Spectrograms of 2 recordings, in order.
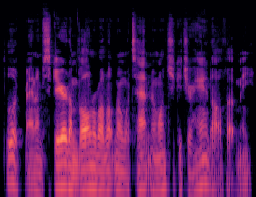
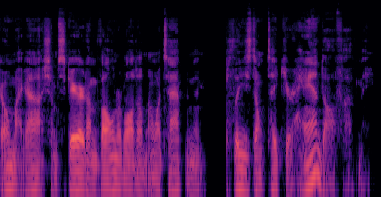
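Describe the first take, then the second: First: Pushing him away, voice up and firm; mock macho defiance that fades at the end; gruff tough guy. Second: Soft, shaky-kneed plea, sinking softer; retold fear, quiet and small; scared pleading. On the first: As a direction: brush off the helping hand like a hard case. Retold tough-guy line, then reversed. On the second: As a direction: beg him to keep his hand there, almost under your breath. Same line, now scared and pleading.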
